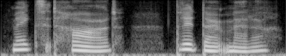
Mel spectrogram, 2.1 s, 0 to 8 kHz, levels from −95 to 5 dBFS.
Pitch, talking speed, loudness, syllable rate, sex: 205 Hz, 195 wpm, -18 LUFS, 5.7 syllables/s, female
